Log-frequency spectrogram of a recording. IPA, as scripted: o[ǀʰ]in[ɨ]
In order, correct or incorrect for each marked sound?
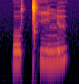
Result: correct, correct

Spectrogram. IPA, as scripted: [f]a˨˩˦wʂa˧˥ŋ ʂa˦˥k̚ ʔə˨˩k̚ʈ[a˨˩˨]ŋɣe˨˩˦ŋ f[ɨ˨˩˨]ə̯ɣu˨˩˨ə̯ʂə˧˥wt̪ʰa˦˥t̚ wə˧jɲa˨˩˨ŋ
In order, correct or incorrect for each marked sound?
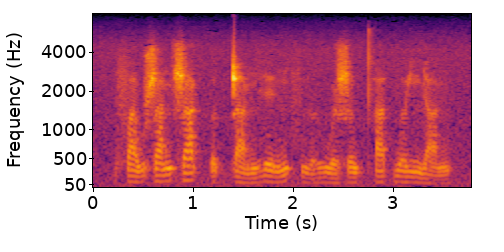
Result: correct, correct, correct

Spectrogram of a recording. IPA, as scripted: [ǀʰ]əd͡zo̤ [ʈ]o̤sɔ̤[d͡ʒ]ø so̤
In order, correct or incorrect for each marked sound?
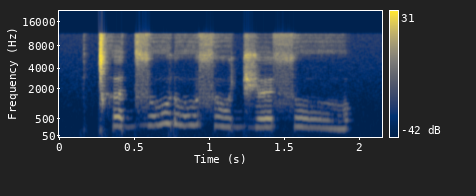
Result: correct, incorrect: ɾ, correct

